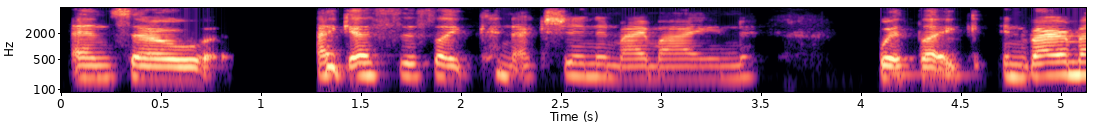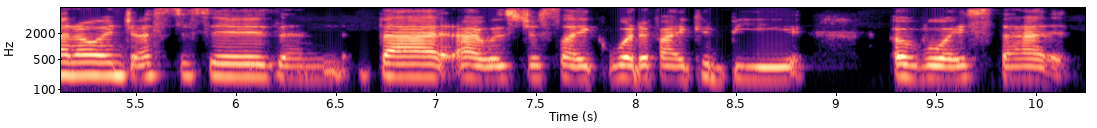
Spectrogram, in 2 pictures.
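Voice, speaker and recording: A woman's voice: lowish voice, little pitch movement, a little slow. A young woman from Hawaii telling personal stories conversationally as a podcast guest, on a slightly dull recording. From Hawaii, United States. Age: young adult. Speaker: podcast guest, climate impact producer. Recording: roomy, slightly dull lo-fi sound.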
